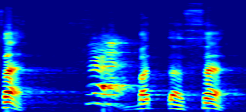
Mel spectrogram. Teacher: ச நாக்கு, அது பல்லு கேப்லேருந்து காற்று வெளியே வரணும்.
